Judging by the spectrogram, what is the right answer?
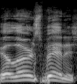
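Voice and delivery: loud, high, emphatic voice. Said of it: "I believe in this heavily".

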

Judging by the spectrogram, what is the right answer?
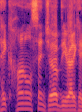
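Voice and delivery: ordinary delivery

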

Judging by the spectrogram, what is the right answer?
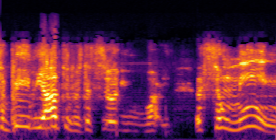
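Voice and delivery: appalled, horrified outcry pitched very high. Retelling the kids' reaction to eating octopus: imitating horrified kids. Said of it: "they're horrified".

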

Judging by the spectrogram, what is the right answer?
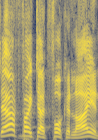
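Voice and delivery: very loud, very high put-on Irish accent. Acting out an Irish brawler fighting a lion: put-on Irish accent. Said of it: "you're fucking dominating that accent".

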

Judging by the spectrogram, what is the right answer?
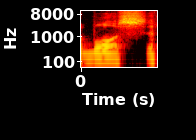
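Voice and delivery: "boss" said with a New York accent. Showing how they say a word, New York accent on boss. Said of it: "that's the New York accent".

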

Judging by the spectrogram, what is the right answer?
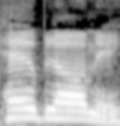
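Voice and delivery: put-on British accent. Showing that a word sounds better: fake british accent. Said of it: "you say it with a fake British accent".

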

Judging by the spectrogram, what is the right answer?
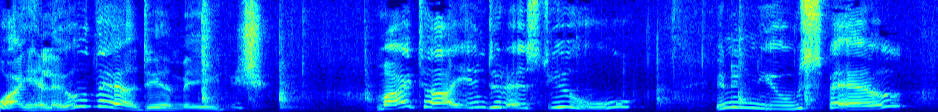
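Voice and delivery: stretched out and very high-pitched. Imagining a character suddenly appearing to a mage, Dungeon Master voice. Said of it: "I'm imagining like a dungeon master".

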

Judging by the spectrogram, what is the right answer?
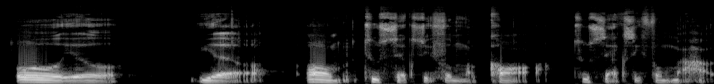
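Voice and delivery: slow, deepened low voice, a touch androgynous. Mimicking a woman who faked a deeper voice: imitating her deepened voice. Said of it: "I gotta deepen my voice just to mimic her".

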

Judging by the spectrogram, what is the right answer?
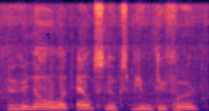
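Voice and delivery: big, macho tough-guy voice. Acting out a shared story, the speaker plays Jim; macho Jim voice. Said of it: "you sound like a macho or something".

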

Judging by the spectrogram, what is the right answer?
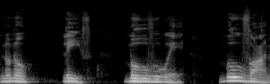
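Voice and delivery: put-on yelling. Retelling telling a man at the sound booth to leave: retelling own screaming. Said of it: "And I was just screaming at him".

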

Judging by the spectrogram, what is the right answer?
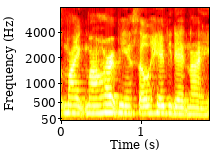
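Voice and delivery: ordinary talk

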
